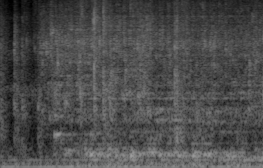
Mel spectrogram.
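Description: Water runs and swishes steadily while a bag is rinsed during home wine making with iron-rich well water, a continuous close splashing rush with no talk.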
